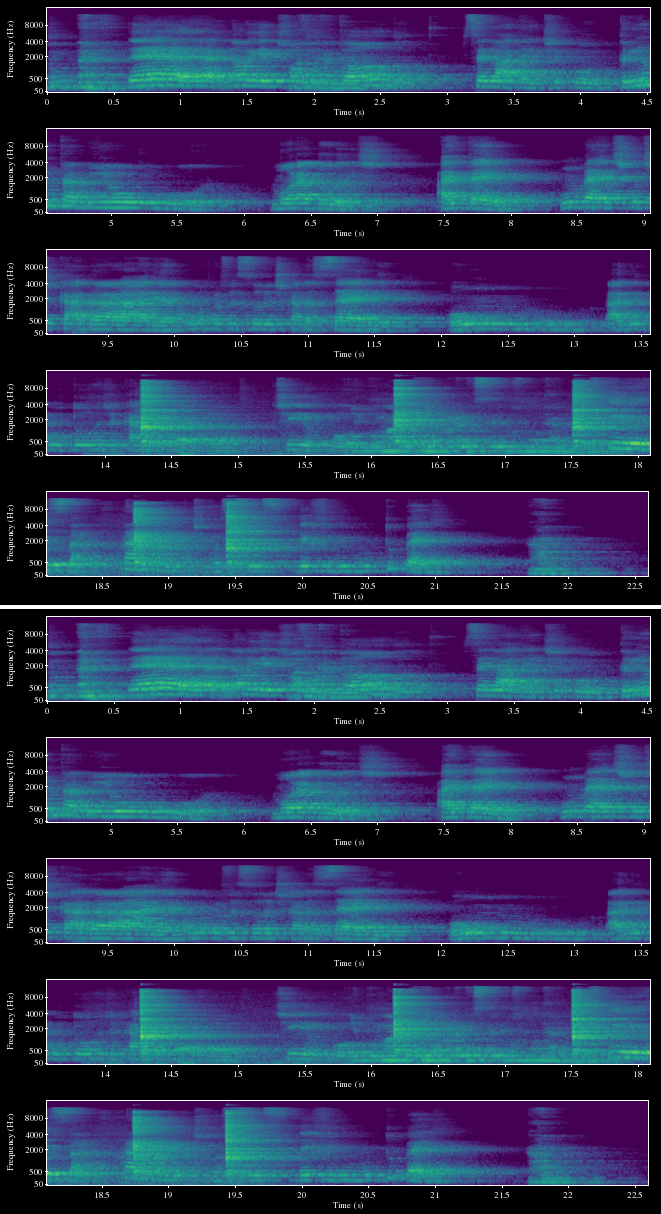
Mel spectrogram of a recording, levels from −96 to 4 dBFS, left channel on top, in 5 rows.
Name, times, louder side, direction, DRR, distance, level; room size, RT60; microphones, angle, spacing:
voice 1, 0.0-0.5 1.8-2.4 15.8-17.8 21.7-21.8, right 1 dB, 30° right, -6 dB, 1.1 m, -40 dB
voice 2, 0.6-2.7 3.2-5.7 6.2-7.0 7.4-8.0 8.4-11.6 12.1-15.0 15.3-15.9 16.4-16.5 17.8-18.4 18.7-21.0, left 1 dB, 25° left, -2 dB, 0.4 m, -36 dB
sound 1, 13.8-19.7, right 2 dB, 80° right, 1.0 m, -32 dB
5.9 x 2.6 x 3.1 m, 1.3 s
head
